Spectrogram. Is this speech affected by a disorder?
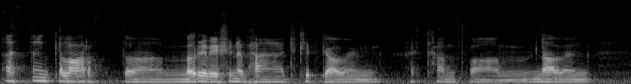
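Yes: deafness; unable to make phone calls unaided.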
